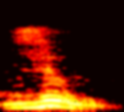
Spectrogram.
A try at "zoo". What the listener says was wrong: 주는 아니고 zoo. 으으 해봐. 으으 해봐.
